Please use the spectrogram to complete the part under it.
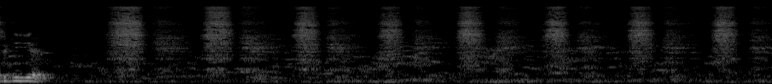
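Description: A wooden club whooshes through the air in a steady rhythm.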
